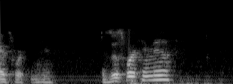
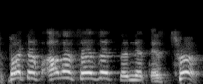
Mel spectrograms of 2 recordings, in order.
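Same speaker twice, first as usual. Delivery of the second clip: high, loud mock Arabic accent; 13 semitones higher, 4 dB louder than usual. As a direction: parody the believer in a hammed-up Arabic accent. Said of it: "mock Arabic accent".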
